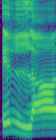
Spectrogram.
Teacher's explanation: لا مشدد ذرا رک کر ادا کریں گے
